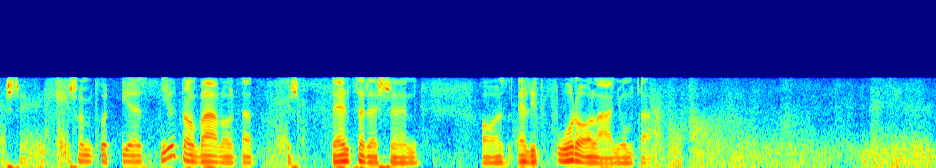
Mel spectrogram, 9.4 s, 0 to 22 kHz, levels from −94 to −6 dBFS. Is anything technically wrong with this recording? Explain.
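Yes. Likely voice-detector behaviour in the call chain cuts sound out repeatedly and replaces it with synthetic noise.

Sound chopped by the voice detector occurs at 0.00–0.68 s (ending just before "és amikor"), 1.13–1.61 s (just after "és amikor"), 2.57–3.32 s, and 5.12–5.57 s (just before "óra alá"). The detector likely flipped between sending and muting, so stretches of about 0.2 to 0.6 s become comfort noise and the speech sounds choppy.

Comfort noise in place of the background runs from 4.22 to 4.82 s. The sender likely stopped transmitting during the pause, and the receiver substituted flat generated noise about 6 dB quieter than the real background.

Onset clipped by the voice detector occurs at 4.77–4.82 s. The detector was likely slow to reopen, so the first 50 ms of the returning speech are missing and it starts abruptly.

Sound dropped by the voice detector covers 6.50 s to the end of the clip. 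The detector likely mistook the remaining speech for background and stopped sending, so about 1.9 s of speech becomes steady noise. Throughout the clip, the narrowband call path leaves nothing above 4 kHz.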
